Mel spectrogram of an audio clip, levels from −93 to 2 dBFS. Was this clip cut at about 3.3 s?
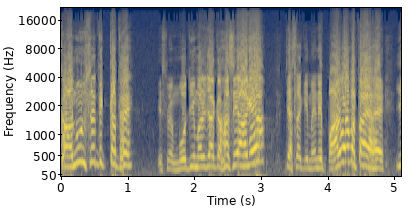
yes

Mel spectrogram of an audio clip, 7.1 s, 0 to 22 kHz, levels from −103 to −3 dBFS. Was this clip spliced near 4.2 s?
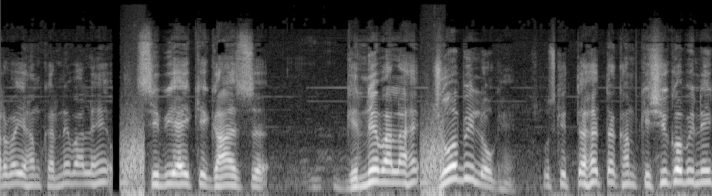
yes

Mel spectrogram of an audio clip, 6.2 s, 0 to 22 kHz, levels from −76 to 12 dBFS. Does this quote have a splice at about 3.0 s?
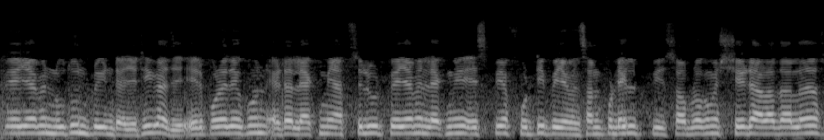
no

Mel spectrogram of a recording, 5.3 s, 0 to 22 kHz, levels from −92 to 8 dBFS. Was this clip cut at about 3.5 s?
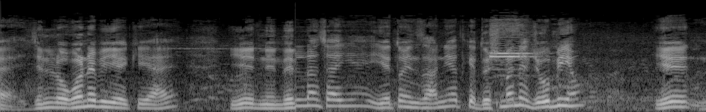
no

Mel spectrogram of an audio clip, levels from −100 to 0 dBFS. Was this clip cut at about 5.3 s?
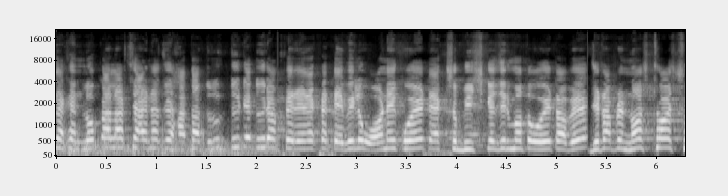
yes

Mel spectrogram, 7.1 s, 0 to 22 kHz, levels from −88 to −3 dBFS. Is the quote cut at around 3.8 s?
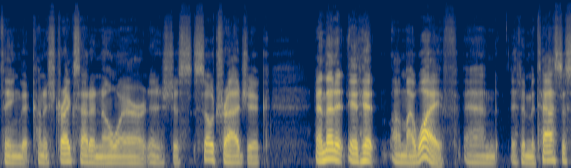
no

